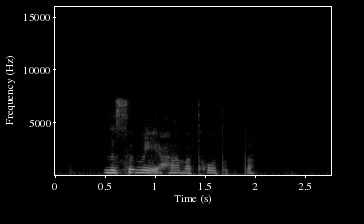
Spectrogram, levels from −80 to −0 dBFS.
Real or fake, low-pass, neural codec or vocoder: fake; 7.2 kHz; codec, 16 kHz, 1.1 kbps, Voila-Tokenizer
